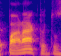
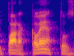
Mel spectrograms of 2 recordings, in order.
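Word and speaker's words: παράκλητος: Porque eh Paráclitos no grego, eu explico porque o a pronúncia é Paráclitos e não paracletos e tal.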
